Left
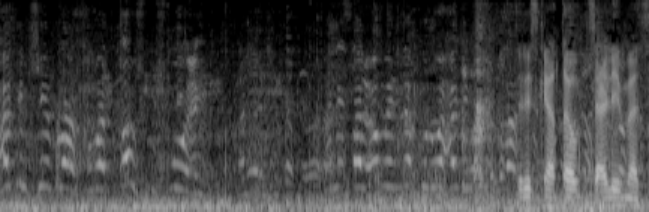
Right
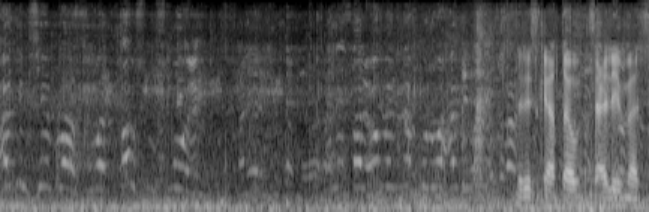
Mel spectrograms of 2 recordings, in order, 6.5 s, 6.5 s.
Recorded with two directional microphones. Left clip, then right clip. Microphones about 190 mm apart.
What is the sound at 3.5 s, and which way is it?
Speech, 65° right (ahead or behind).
